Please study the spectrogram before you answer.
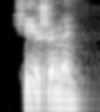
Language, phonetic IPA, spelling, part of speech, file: Russian, [ˈxʲiʐɨnɨ], хижины, noun, Ru-хижины.ogg
- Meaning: inflection of хи́жина (xížina): 1. genitive singular 2. nominative/accusative plural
